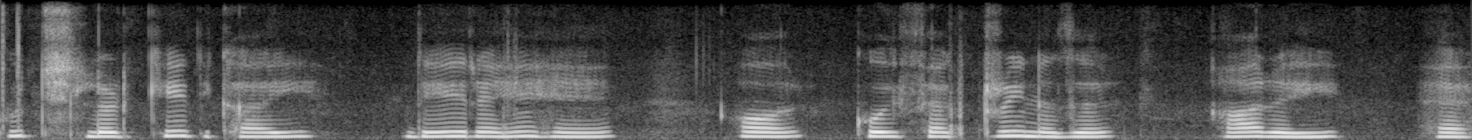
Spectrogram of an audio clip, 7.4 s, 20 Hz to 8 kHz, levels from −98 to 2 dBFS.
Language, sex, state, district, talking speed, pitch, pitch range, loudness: Hindi, female, Himachal Pradesh, Shimla, 105 wpm, 245 Hz, 235-255 Hz, -16 LUFS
